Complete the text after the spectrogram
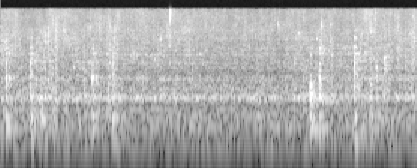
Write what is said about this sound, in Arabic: خليها تتقلى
